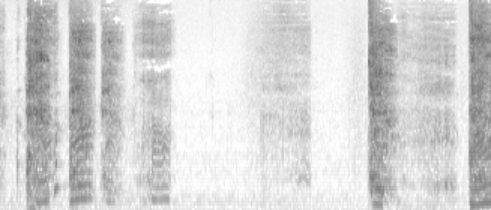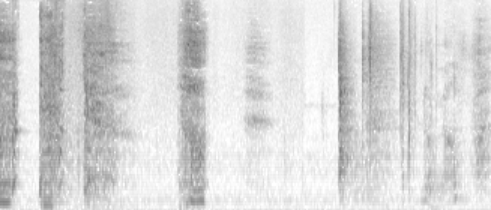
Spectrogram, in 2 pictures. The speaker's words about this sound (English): It's awesome because it starts off with her getting sick. You know, she starts coughing in the morning.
